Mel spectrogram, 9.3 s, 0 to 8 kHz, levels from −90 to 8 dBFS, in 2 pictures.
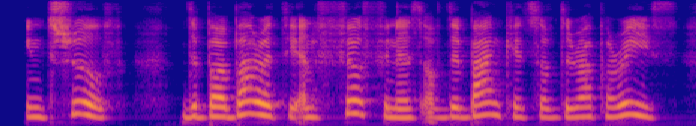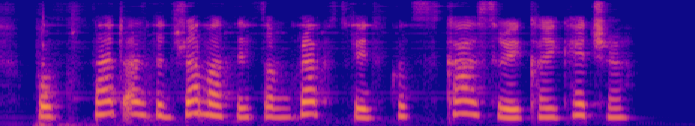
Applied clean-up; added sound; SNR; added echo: neural mask model DeepFilterNet 3.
